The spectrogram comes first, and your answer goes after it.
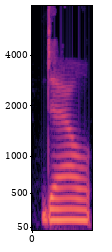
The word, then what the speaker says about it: Dao: And Dao, Dao like what Wayne Dyer talks about, the Dao all the time, D-A-O.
